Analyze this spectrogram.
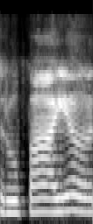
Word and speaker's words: रूपाय: जीवादितत्व प्रतिपादकाय सम्यक्त्वमुख्याष्टगुणार्णवाय प्रशांत रूपाय दिगंबराय देवादिदेवाय नमो जिनाय। प्रशांत रूपाय, रू दीर्घ है यहाँ पर, तो दीर्घ उच्चारण कीजिए।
